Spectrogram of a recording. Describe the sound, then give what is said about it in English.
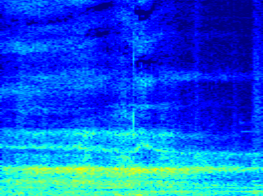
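A deep inhale during a guided breathing meditation: a breathy, steady rush of airflow lasting about two seconds, heard alone without talk. “Let's take one more inhale.”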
